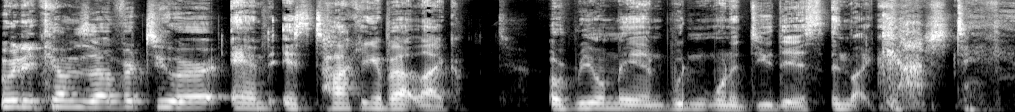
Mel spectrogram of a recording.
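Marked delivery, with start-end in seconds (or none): 2.8-4.1 put-on surfer-dude voice. Quoting a movie character's pickup line, sounding like Keanu Reeves. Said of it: "it's just all Keanu".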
